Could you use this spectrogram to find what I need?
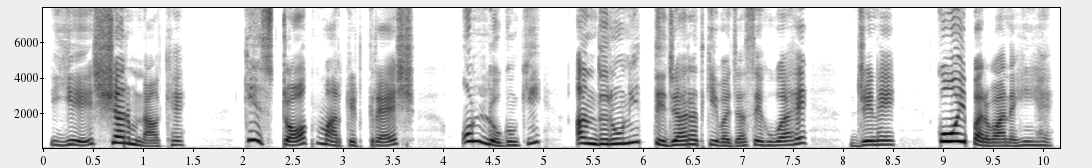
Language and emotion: Urdu, disgusted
